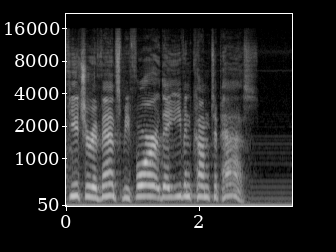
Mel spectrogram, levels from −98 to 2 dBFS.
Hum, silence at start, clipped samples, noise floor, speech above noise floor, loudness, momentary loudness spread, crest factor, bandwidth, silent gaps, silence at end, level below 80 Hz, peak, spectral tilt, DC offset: none; 0 s; under 0.1%; -62 dBFS; 33 dB; -29 LUFS; 9 LU; 18 dB; 16 kHz; none; 0.6 s; -64 dBFS; -14 dBFS; -4 dB/octave; 2%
